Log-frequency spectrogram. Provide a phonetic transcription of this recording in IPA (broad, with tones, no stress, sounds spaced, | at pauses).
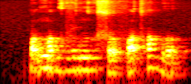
k͡p ɔ̰˦ ŋ͡m ɔ̰˦ ɡ o̤˨ v ʏ˧ ŋ͡m ɔ̤˦ s o̰˧ f ɔ̰˦ t͡sʼ ɔ˦ ɡ͡b o̰˧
